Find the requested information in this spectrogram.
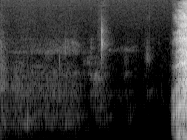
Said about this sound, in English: I don't know if you hear that, guys. Should we explain that? Scooby's sneezing like a maniac. I have Scooby sitting next to me, and he had a little sneeze attack. Are you feeling better, Scoob? He looks like he's doing better.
